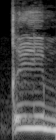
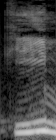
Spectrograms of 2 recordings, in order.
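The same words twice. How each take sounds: First: কিম starting on a back-of-tongue q; correct qaf. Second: কিম with an ordinary front k; wrong, kaf for qaf. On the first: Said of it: "কিম বলতে হবে". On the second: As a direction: say কিম with a simple k sound. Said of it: "কফটা অনেকেই ভুল উচ্চারণ করে কাফ উচ্চারণ করে". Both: Shown as a demonstration.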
